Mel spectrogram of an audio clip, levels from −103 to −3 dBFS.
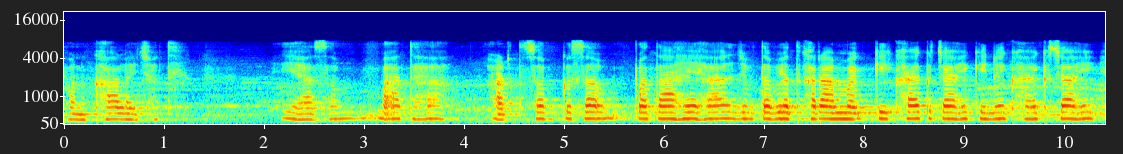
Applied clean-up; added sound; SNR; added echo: none; none; none; none.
